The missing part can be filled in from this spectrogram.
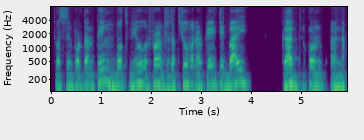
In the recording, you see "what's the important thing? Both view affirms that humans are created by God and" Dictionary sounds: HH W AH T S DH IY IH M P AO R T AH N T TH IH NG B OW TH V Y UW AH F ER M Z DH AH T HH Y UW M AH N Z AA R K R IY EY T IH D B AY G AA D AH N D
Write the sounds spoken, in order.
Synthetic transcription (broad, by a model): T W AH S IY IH M P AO R T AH N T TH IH NG B OW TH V Y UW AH F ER M S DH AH T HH Y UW M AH N AA R K R IY EY T IH D B AY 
